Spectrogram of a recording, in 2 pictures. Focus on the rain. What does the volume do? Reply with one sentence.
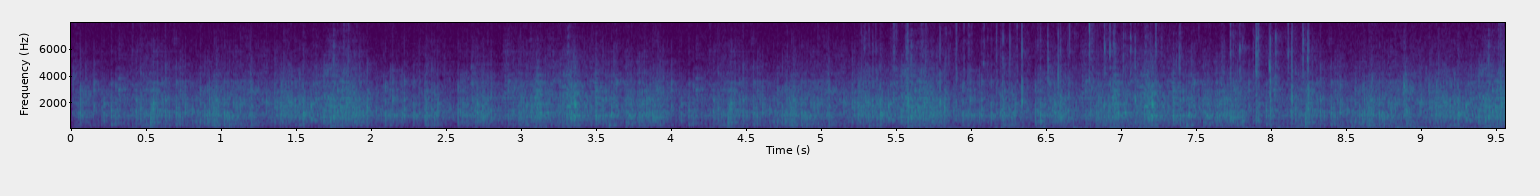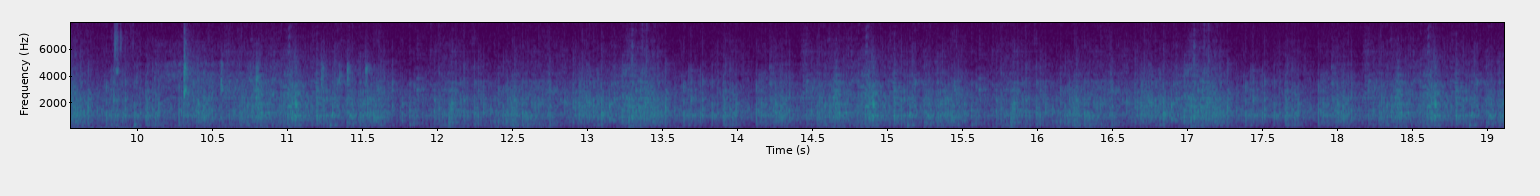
The volume of the rain stays about the same.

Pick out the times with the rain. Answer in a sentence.
The rain can be heard from 0.0 to 19.0 s.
